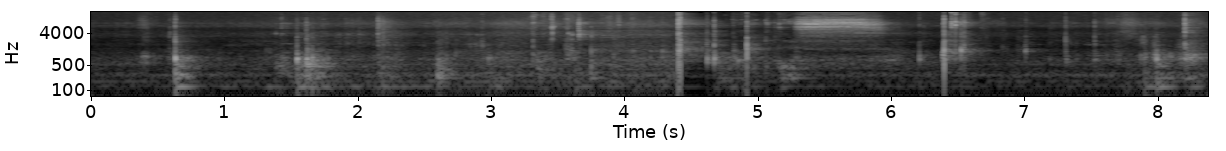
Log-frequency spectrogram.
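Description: Plastic toy parts click and rattle as hands handle them.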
